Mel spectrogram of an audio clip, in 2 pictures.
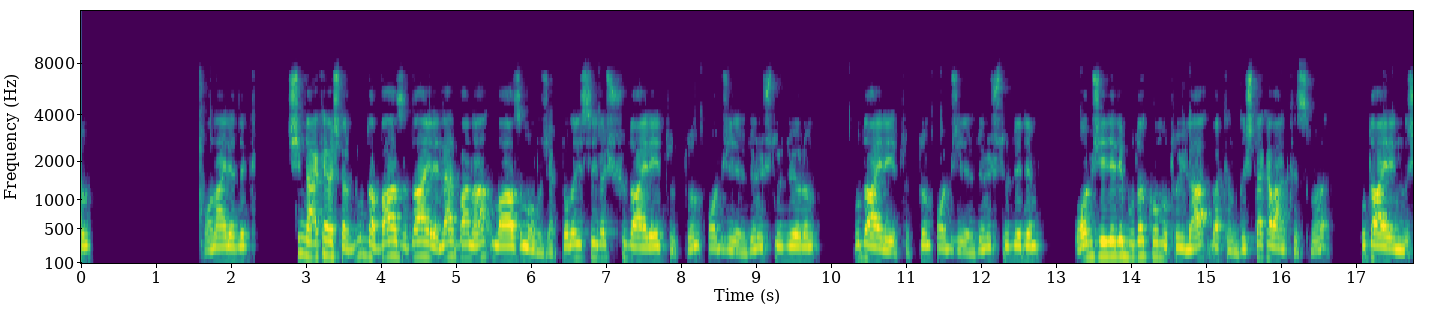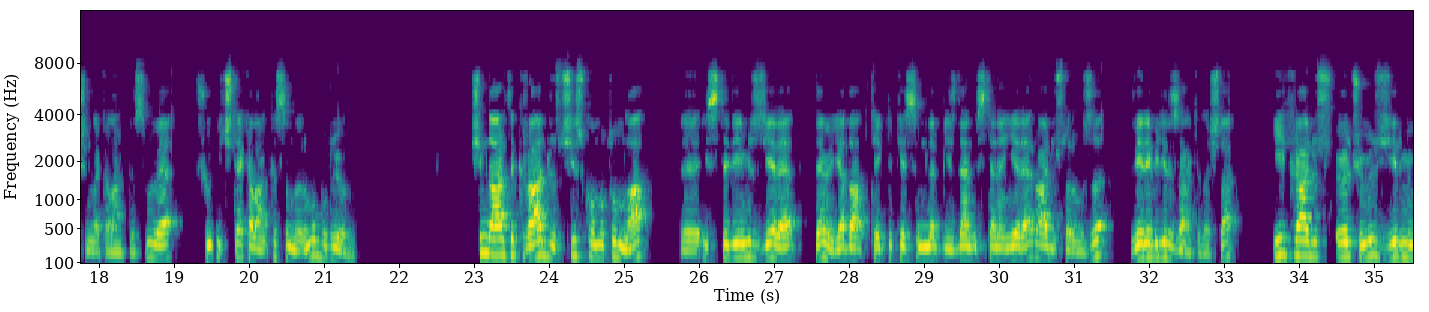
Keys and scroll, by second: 34.7 2, 34.9 0.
